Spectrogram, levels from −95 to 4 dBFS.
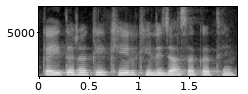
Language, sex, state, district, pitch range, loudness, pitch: Chhattisgarhi, female, Chhattisgarh, Raigarh, 195-225 Hz, -15 LUFS, 205 Hz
